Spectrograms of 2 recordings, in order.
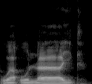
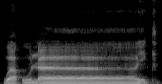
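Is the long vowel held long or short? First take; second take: short; long. First: The long vowel is kept short. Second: The long vowel is stretched out long. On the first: "boleh juga diqasar" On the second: "ma'al isba'"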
